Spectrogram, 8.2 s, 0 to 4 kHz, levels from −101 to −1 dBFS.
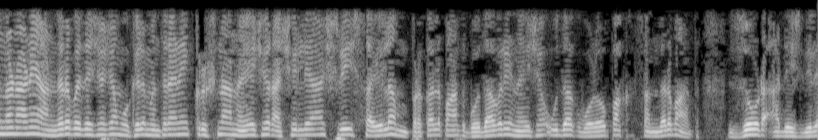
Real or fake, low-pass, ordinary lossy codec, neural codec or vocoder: real; 3.6 kHz; AAC, 32 kbps; none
